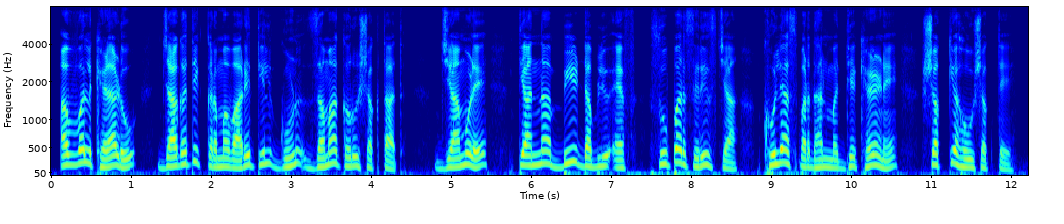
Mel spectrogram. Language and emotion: Marathi, neutral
